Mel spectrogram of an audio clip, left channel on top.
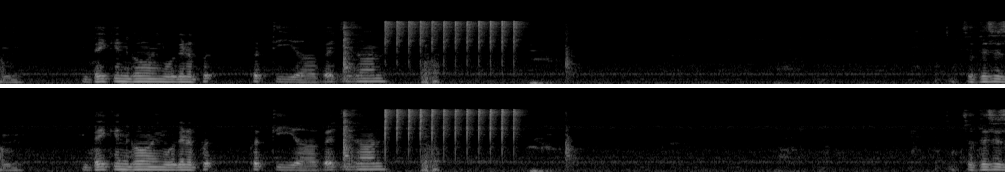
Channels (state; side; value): normal; both; correlation 0.59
